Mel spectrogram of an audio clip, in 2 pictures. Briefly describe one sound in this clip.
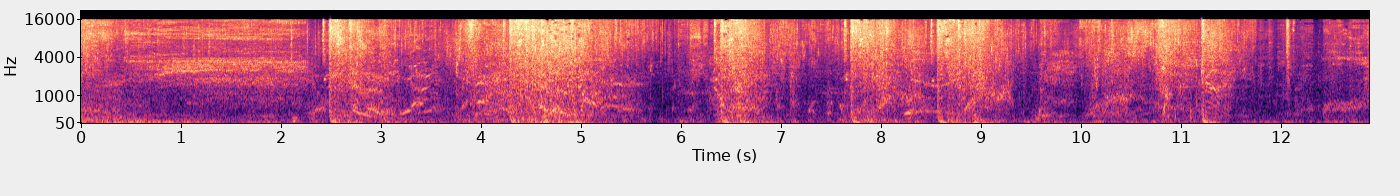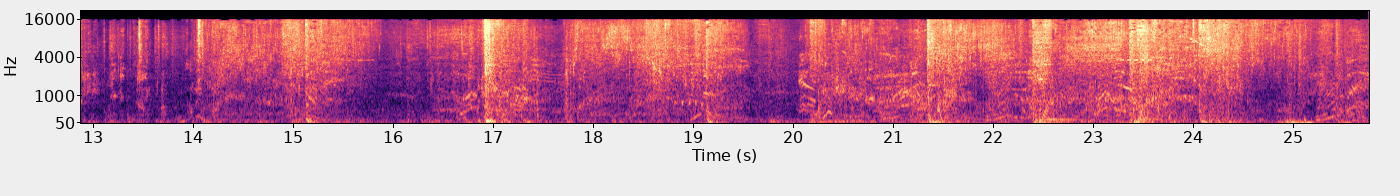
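A creature snarls and shrieks.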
